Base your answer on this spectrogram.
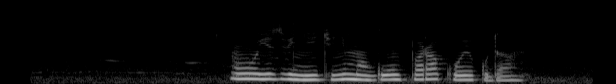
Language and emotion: Russian, sad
